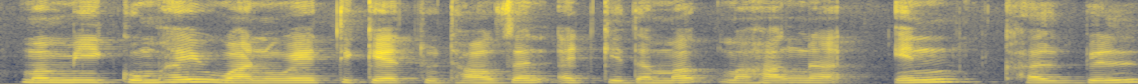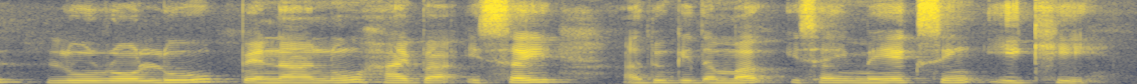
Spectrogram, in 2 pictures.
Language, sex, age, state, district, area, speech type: Manipuri, female, 30-45, Manipur, Bishnupur, rural, read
